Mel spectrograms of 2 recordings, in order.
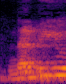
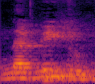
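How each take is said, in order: First: Higher "نبیو" as na-bi-yu, no doubling; wrong "نبیو", baa not pressed into ya; mispronunciation demo. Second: "نبیو" as na-biyy-u, doubled ya; firm model "نبیو"; correct pronunciation demo. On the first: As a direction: say "نبیو" lightly, ya single. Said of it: "نبیو بھی نہیں". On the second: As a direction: press the baa of "نبیو" into the ya. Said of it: "با کو یا کے ساتھ ملانا ہے". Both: Shown as a demonstration.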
